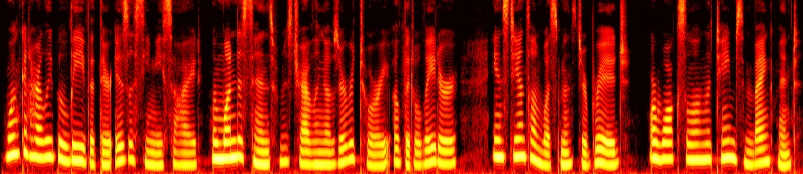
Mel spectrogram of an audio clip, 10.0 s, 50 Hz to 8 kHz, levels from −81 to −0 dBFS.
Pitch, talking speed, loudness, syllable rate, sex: 200 Hz, 185 wpm, -18 LUFS, 5.9 syllables/s, female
